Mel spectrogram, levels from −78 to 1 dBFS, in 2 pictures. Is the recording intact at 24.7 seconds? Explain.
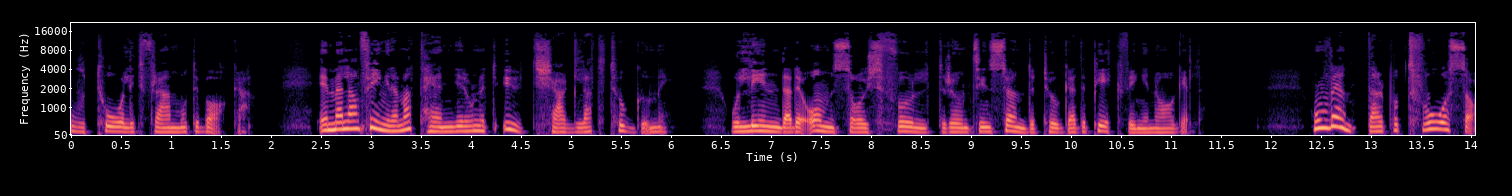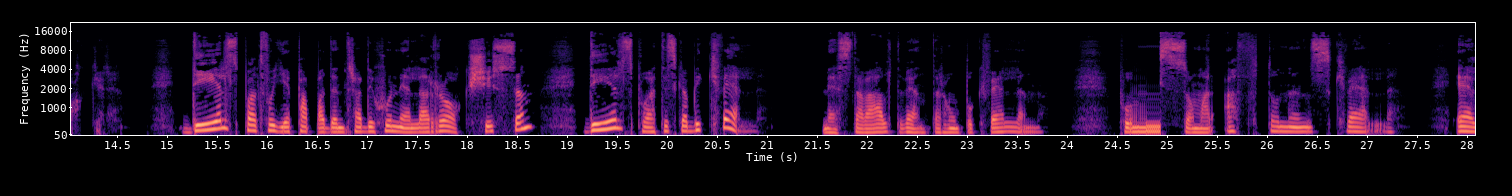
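No. From 24.63 to 24.95 s, new audio likely arrived too seldom, so a roughly 20 ms stretch was replayed over and over, with most of the real audio skipped. This produces robotic sound from repeated short buffers: a rigid, metallic 50 Hz buzz.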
